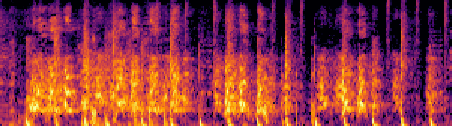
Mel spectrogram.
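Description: Dog barking rapidly and repeatedly at another dog through a glass door, over background music with a steady beat.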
